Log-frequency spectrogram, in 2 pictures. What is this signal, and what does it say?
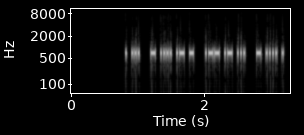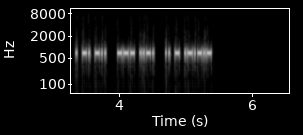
Morse code, heard as a keyed tone, about 48 wpm, 700 Hz. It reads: ES THAT WAS THE END OF IT.
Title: Sentences from Top 200 Words and Abbreviations 50wpm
